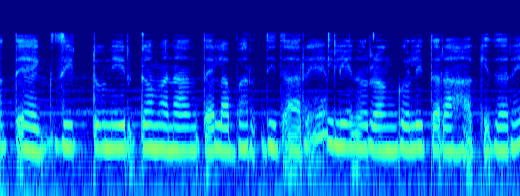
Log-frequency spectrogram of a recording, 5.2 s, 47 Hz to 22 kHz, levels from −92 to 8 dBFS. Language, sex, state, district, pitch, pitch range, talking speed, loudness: Kannada, female, Karnataka, Dharwad, 220 Hz, 210-225 Hz, 105 wpm, -48 LUFS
